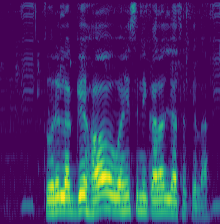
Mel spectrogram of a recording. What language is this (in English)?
Bhojpuri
